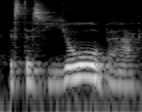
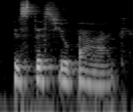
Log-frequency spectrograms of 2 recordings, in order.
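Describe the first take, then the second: First: The word 'your' is full and stressed. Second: The word 'your' is short and unstressed. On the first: The bag is yours, not someone else's. "you really want to stress the word here" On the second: This is the ordinary question. "if we say it naturally"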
